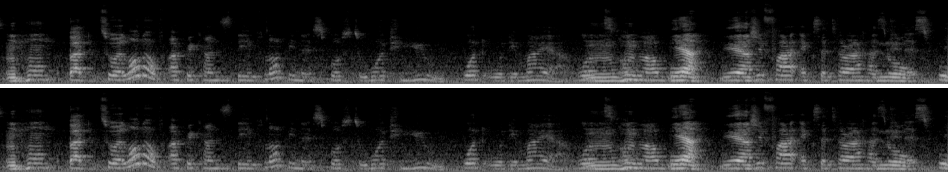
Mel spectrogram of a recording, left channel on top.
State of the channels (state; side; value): identical; both; correlation 1.00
